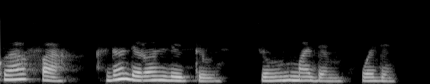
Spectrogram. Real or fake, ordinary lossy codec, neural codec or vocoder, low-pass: fake; none; vocoder, 22.05 kHz, 80 mel bands, WaveNeXt; 7.2 kHz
